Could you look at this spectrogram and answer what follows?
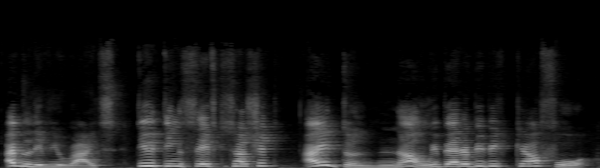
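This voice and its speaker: A woman voicing a bossy, excitable mean aunt from a children's storybook, exclaiming loudly. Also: high-pitched, normal speed, voice pushed up. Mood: excited. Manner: shouting, exclaiming.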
